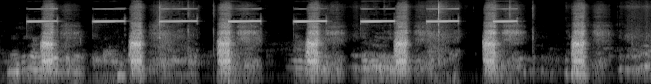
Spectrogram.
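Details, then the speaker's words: Repeated high-pitched electronic beeps in uneven bursts with talk around them from a ZOLL EMV+ ventilator in a training demo, alarming for low volume limit and respiratory rate settings out of range; ventilator alarm. "Entonces en este caso tenemos dos parámetros uno es el volumen tenemos se nos desactivó el límite bajo y el otro es por la frecuencia Entonces vamos a corregir primero el de la frecuencia"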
